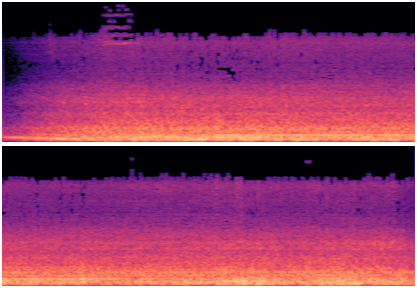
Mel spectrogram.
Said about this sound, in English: As the car speeds up, the building facades blur past the window.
